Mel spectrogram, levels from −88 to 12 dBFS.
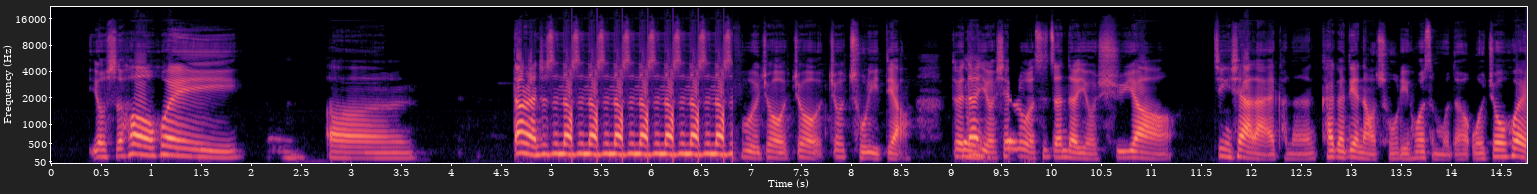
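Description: The playback or stream likely stalled at 5.22 s and kept resending its last buffered fragment, producing a broken-record loop: a 253 ms slice of speech repeats exactly six times back to back until 6.82 s, and the speech that belonged there is lost.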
